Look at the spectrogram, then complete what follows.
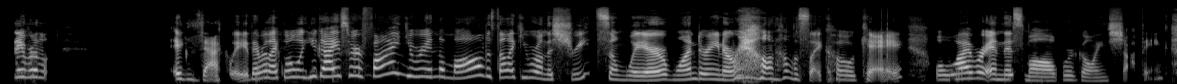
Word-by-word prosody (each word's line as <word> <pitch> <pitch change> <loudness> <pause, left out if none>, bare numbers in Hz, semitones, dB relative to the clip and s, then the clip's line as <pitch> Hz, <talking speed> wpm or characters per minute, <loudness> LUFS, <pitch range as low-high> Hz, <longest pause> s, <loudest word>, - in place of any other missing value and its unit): They 340 +1 +5
were 340 - -4
l 335 -3 -3 1.3
Exactly. 255 - -2
They 250 - -3
were 300 - -3
like, 295 0 +1
"Well, 330 +1 -5
y 345 - 0
you 365 +3 -6
guys 375 +1 +4
were 405 -1 -2
fine. 385 +1 -1 0.3
You 390 - -5
were 370 - -7
in 355 -1 -4
the 355 - -3
mall. 330 +7 -1
It's 380 - -9
not 320 - 0
like 330 +1 -3
you 315 - -12
were 305 - -4
on 275 - -2
the 230 - -7
street 245 +1 +1
somewhere 205 -3 +4
wandering 235 +1 -1
around." 260 +6 +6
I - - -8
was 245 -7 -2
like, - - -8
"Okay. 210 -3 -2 0.3
Well, 220 0 -9
while 260 +3 +3
we're 280 -1 +1
in 240 -3 +4
this 225 -1 0
mall, 175 -2 -2
we're 210 0 -14
going 170 -3 -13
shopping." 290 +9 -5
260 Hz, 215 wpm, -22 LUFS, 220-340 Hz, 1.3 s, around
